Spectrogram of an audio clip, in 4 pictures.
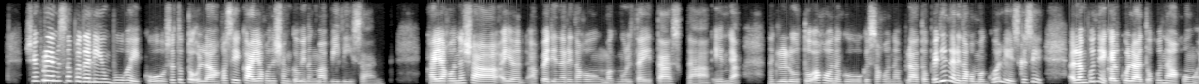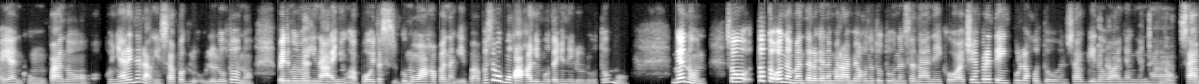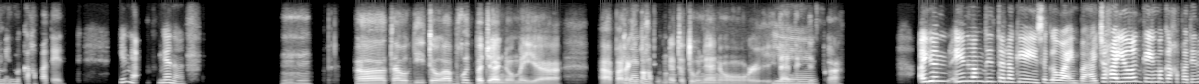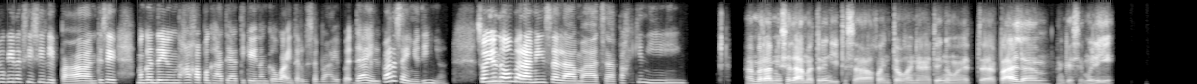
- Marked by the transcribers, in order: "pagluluto" said as "paglu-luluto"; other background noise
- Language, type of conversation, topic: Filipino, podcast, Paano ninyo hinahati-hati ang mga gawaing-bahay sa inyong pamilya?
